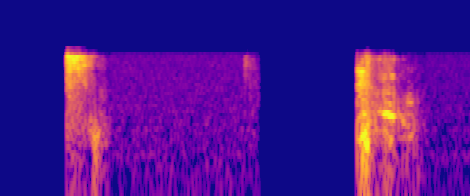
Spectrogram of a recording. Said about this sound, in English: And the, excuse me, I got a sneeze.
